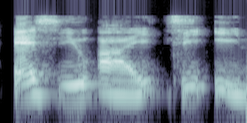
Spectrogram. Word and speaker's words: suite: SUITE, this word is pronounced exactly the same way as SWEET.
